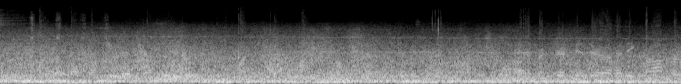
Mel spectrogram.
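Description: An airliner, flight 38, passes close and loud at LAX during a busy morning of heavy departures, its broad steady engine roar filling the whole stretch without letup.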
